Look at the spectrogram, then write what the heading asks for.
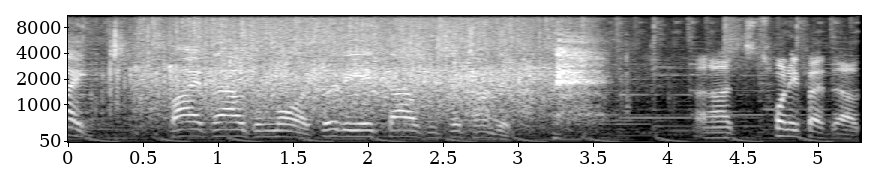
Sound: clapping

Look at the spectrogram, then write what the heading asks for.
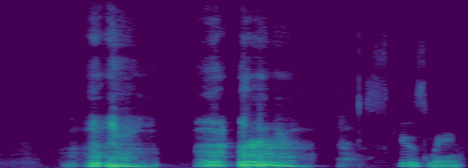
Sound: clears throat

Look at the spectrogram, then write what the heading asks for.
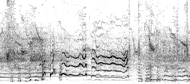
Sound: family laughs

